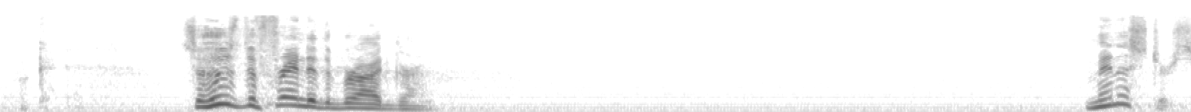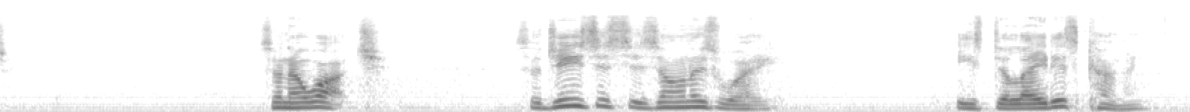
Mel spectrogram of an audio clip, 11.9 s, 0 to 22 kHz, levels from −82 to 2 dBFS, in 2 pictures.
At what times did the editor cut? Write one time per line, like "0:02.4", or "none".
none

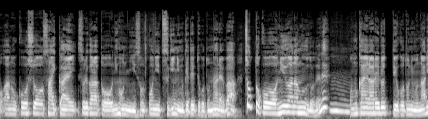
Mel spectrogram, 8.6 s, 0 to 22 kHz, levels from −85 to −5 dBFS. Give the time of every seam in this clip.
0:04.8
0:07.0

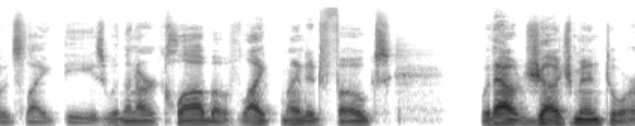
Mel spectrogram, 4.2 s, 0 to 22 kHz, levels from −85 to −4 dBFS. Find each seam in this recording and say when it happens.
none

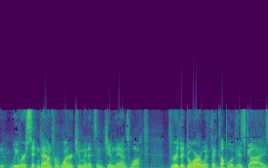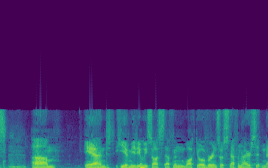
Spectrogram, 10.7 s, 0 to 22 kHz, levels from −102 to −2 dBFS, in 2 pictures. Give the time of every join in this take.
none

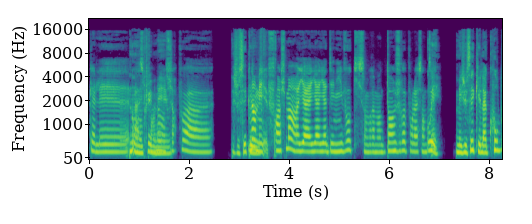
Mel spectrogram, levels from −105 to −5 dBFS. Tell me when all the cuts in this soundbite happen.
none

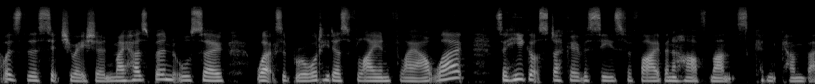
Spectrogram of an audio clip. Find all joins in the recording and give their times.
none

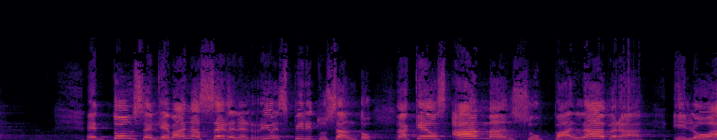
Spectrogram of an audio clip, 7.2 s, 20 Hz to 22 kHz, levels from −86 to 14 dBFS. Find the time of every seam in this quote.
0:01.6
0:02.3
0:02.7
0:04.0
0:04.5

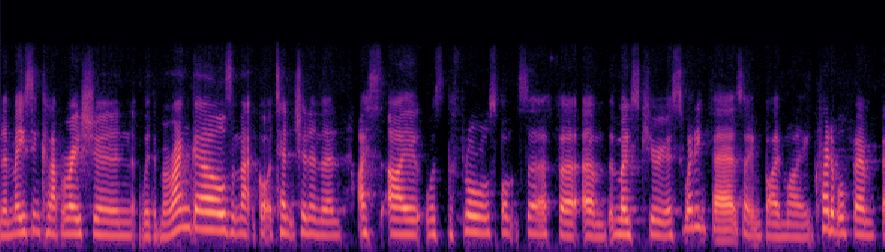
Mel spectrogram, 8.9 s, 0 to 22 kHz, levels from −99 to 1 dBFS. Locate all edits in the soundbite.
0:03.5

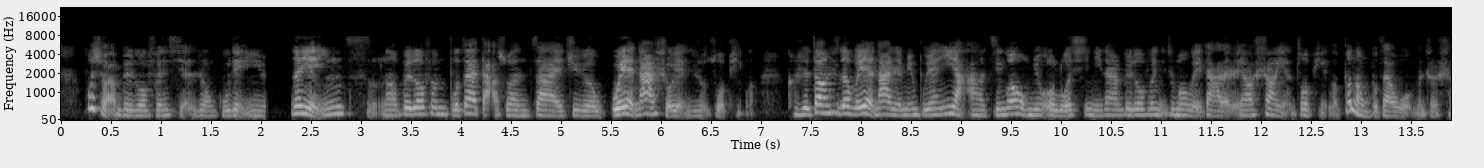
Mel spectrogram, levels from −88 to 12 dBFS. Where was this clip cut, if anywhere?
none

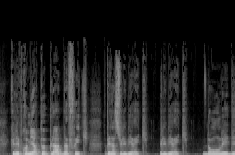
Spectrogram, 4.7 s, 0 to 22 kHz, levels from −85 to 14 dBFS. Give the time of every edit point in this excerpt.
0:01.2
0:02.1
0:03.2

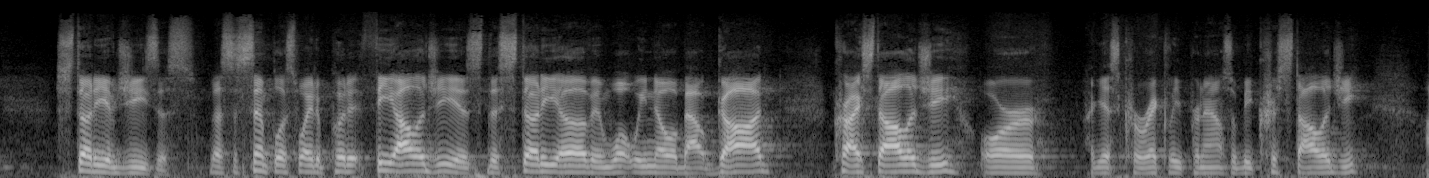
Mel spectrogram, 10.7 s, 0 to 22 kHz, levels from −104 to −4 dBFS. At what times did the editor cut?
none

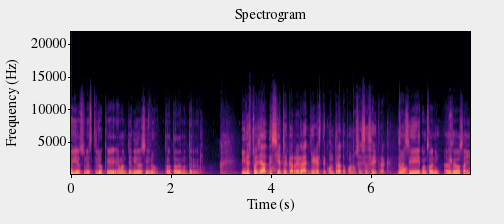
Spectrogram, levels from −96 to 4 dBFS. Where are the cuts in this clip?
0:04.2
0:07.0

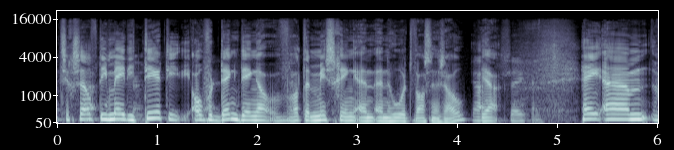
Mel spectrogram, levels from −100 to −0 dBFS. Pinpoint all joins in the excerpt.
none

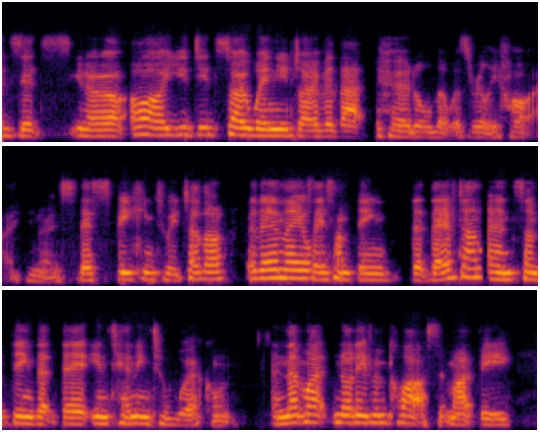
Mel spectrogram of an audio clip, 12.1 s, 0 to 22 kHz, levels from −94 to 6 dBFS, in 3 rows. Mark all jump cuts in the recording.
0:01.9
0:02.2
0:02.8
0:04.6
0:05.8
0:06.3
0:07.0
0:07.6
0:10.9

